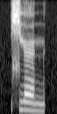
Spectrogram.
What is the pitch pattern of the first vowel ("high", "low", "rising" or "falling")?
falling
